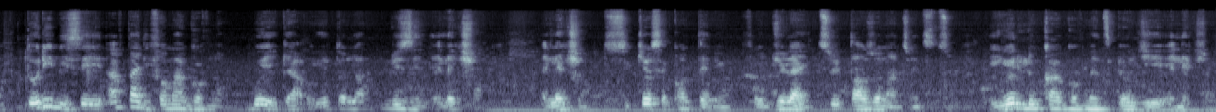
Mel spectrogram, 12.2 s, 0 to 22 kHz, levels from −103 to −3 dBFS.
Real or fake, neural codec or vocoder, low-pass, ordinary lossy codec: fake; vocoder, 48 kHz, 128 mel bands, Vocos; 14.4 kHz; none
